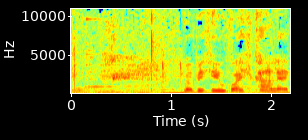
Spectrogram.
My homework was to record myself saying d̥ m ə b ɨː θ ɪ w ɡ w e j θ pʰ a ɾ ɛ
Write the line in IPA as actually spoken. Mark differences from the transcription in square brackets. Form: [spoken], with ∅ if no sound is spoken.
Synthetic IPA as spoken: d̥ m [a] b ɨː θ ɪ w ɡ w [a] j θ [kʰ] a [l] ɛ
